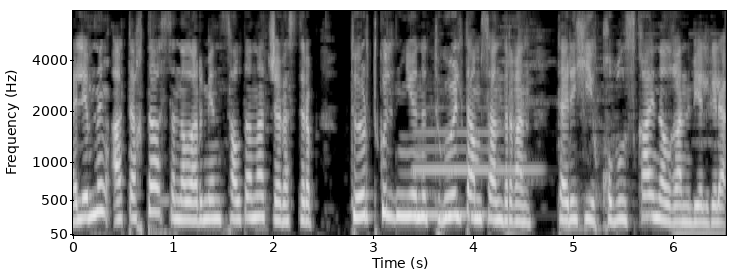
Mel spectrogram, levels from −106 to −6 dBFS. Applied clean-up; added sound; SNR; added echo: classical method Wiener filter.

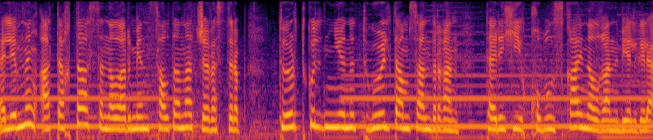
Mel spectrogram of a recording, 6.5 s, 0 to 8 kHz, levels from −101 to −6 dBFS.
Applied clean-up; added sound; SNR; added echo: none; Wind instrument, woodwind instrument; 11 dB; none.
